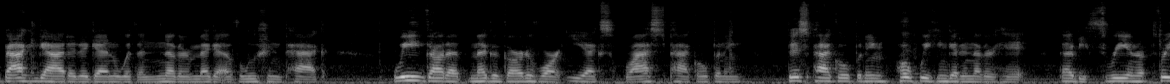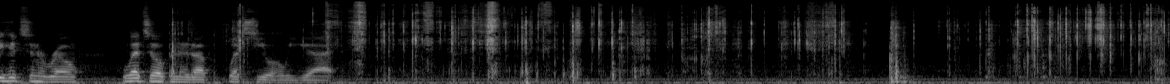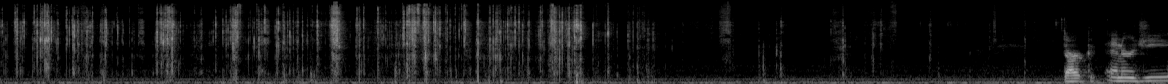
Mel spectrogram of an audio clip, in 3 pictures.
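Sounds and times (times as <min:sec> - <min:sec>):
foil wrapper tearing and crinkling: 0:13.4 - 0:32.8.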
